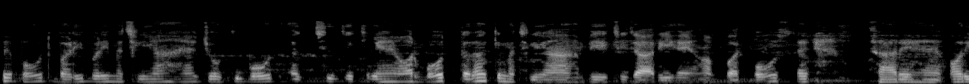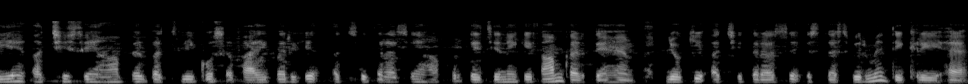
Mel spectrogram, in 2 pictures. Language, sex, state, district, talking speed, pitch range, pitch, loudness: Hindi, male, Bihar, Supaul, 190 wpm, 110-130 Hz, 120 Hz, -30 LUFS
